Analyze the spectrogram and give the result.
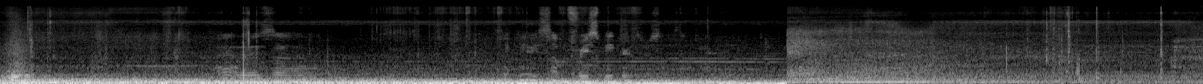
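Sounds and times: car rumble from inside: 0:00.0 - 0:11.8.

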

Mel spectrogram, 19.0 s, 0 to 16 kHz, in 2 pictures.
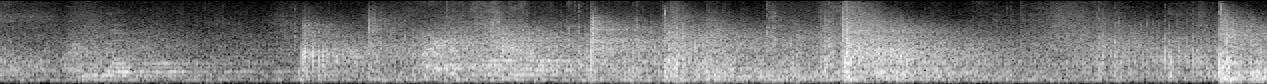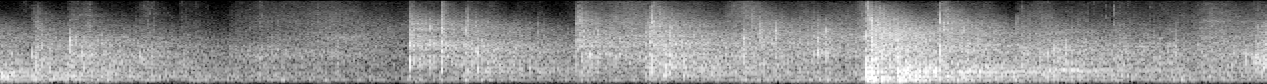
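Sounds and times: hockey pucks cracking: 0:02.1 - 0:19.0
skate blades scraping ice: 0:02.1 - 0:19.0.

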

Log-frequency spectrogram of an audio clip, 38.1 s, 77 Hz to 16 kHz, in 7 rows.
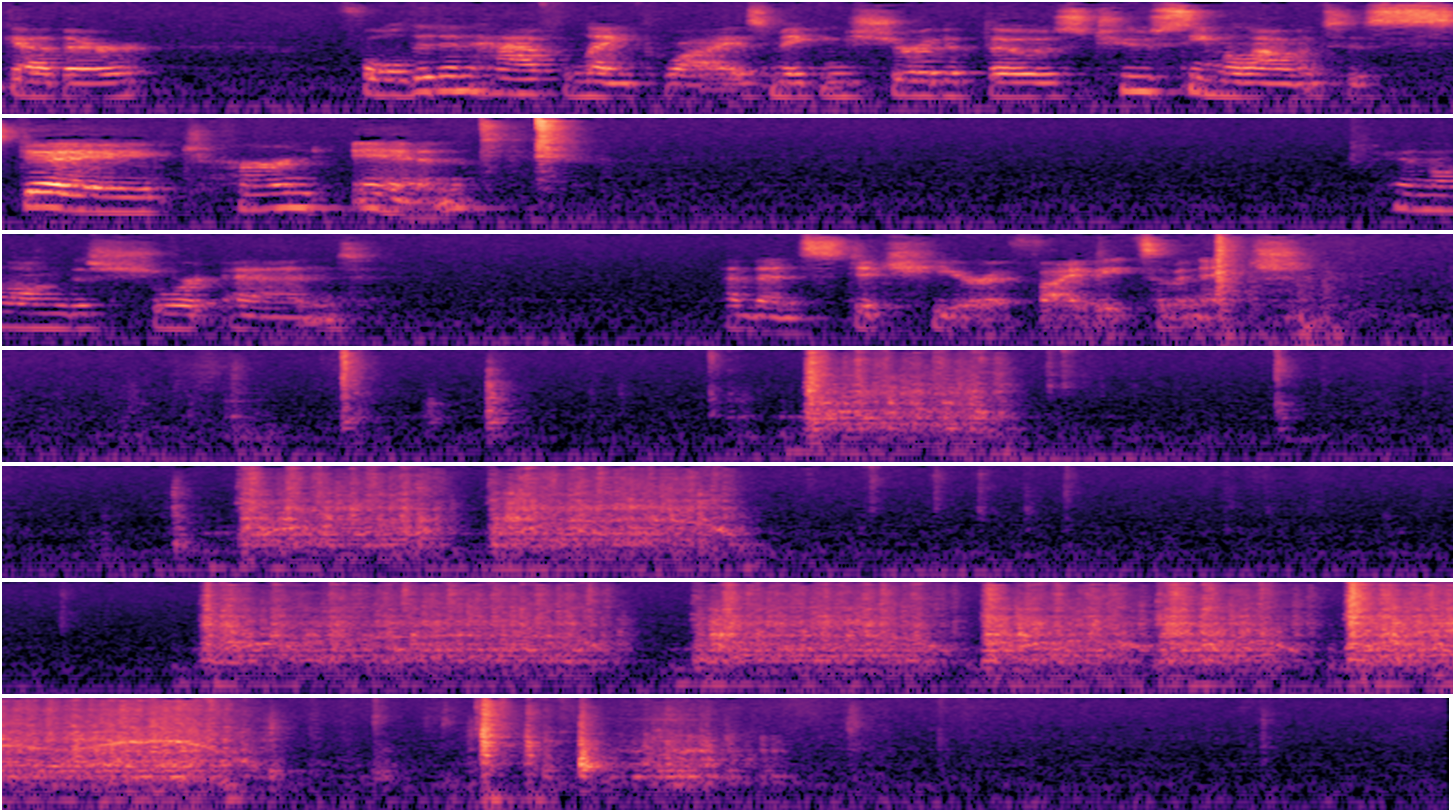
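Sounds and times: electric sewing machine stitching: 0:19.3 - 0:20.2, 0:22.5 - 0:24.6, 0:27.9 - 0:33.8, 0:34.7 - 0:35.6.

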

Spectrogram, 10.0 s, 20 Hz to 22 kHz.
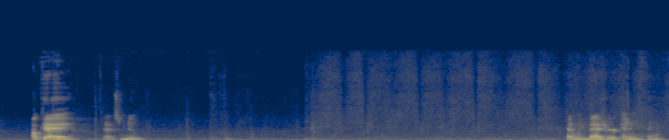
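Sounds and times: eraser rubbing on blackboard: 0:04.6 - 0:10.0.

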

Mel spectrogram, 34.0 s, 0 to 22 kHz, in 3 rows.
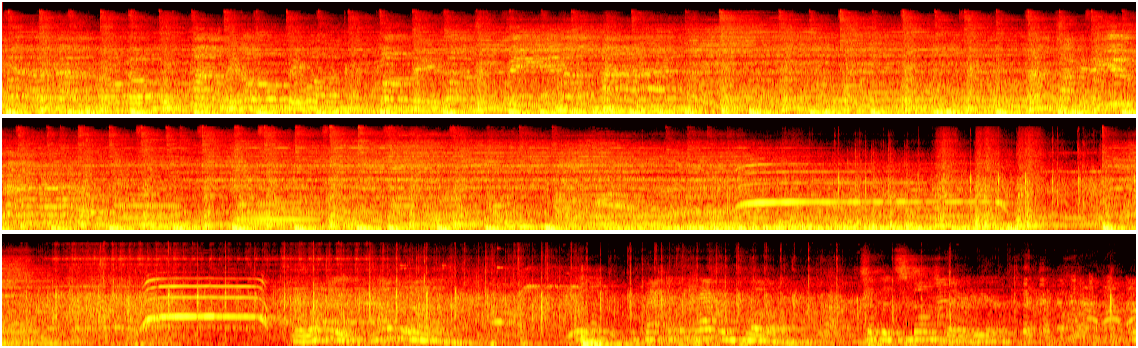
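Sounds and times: male lead vocal: 0:00.0 - 0:07.6, 0:10.1 - 0:13.2
rock band playing: 0:00.0 - 0:30.4.

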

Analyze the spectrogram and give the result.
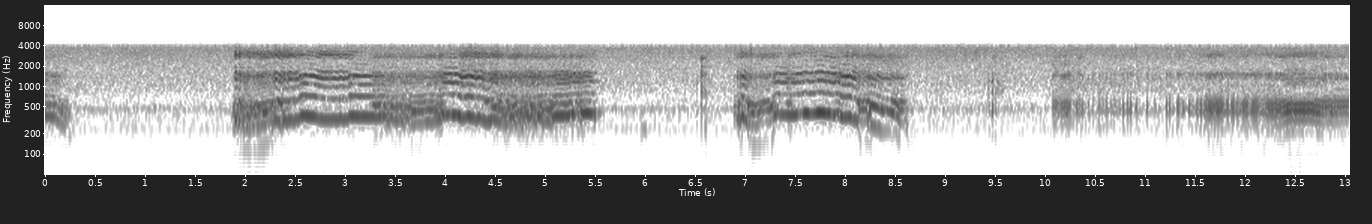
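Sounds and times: dog whining: 0:00.0 - 0:00.3, 0:01.9 - 0:05.6, 0:06.6 - 0:08.7, 0:09.4 - 0:13.0.

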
